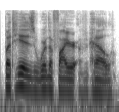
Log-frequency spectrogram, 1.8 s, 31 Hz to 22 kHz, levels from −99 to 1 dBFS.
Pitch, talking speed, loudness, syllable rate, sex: 105 Hz, 235 wpm, -18 LUFS, 5.0 syllables/s, male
